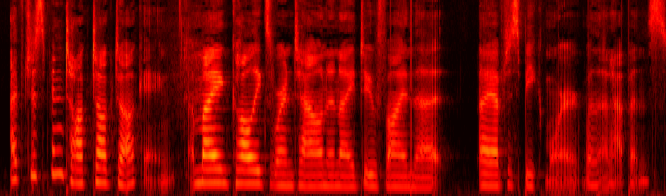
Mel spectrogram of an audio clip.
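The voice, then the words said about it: Hoarse, nearly lost voice. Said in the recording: “my voice is gone ... I did instantly notice that”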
